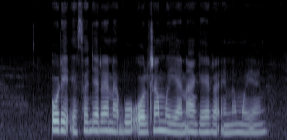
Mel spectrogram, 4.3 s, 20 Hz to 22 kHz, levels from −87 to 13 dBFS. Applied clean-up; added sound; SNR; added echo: none; none; none; none.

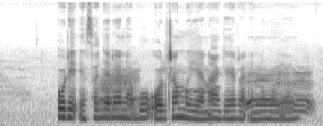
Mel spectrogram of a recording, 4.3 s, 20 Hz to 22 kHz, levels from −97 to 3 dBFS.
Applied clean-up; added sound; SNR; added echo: none; Livestock, farm animals, working animals; 6 dB; none.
